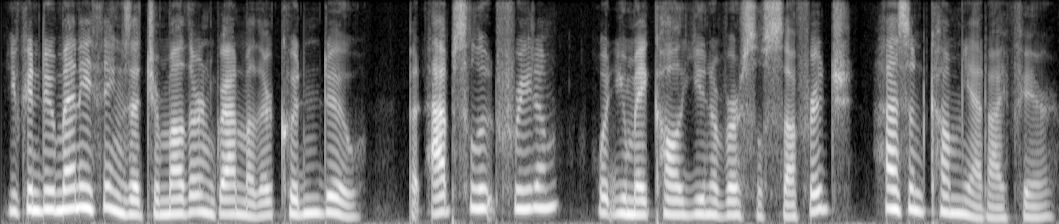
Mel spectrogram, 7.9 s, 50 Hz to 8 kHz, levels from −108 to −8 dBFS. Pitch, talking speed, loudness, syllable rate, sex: 200 Hz, 180 wpm, -18 LUFS, 5.6 syllables/s, female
